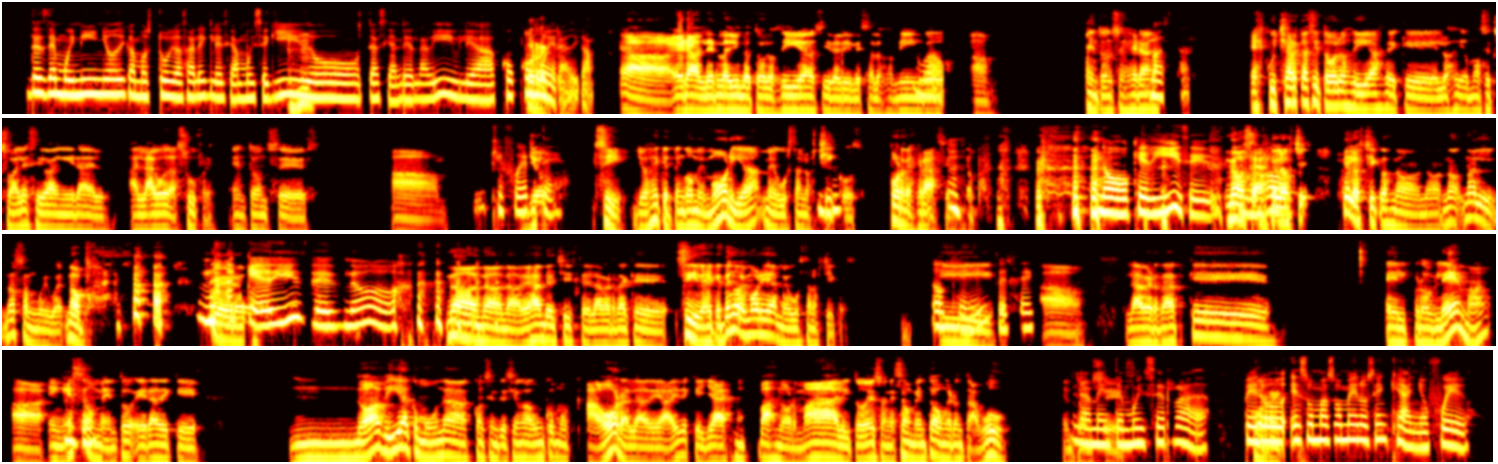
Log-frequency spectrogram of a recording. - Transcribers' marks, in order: tapping; laugh; laughing while speaking: "No, o sea, que los chi"; laughing while speaking: "no, pa"; laughing while speaking: "No"; laugh; other background noise
- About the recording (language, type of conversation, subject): Spanish, podcast, ¿Cómo manejaste las opiniones de tus amigos y tu familia cuando hiciste un cambio importante?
